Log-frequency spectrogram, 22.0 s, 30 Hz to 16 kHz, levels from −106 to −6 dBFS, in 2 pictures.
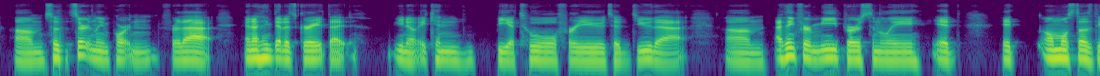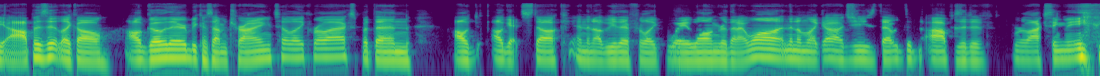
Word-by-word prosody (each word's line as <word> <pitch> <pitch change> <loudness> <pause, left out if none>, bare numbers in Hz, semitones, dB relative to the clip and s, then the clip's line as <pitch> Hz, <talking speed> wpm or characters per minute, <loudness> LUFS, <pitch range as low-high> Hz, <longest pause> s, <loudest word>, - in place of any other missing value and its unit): Um, 105 0 0
so 135 - +1
it's 125 +1 -5
certainly 135 -9 +2
important 115 0 -4 0.2
for 115 - -2
that, 115 0 +6 0.3
and 130 +1 +5
I - - +6
think 135 0 +3
that 135 - +4
it's 120 -1 0
great 125 0 +3
that, - - +1 0.5
you 125 - -2
know, 105 -2 0
it - - -6
can 110 -3 -5 0.2
be 110 -1 +1
a - - -4
tool 115 -1 -2
for 115 +1 -3
you 110 0 0
to 105 -1 -3
do 115 +5 -3
that. 100 -2 0 0.4
Um, 105 -1 -2
I 130 - +4
think 155 0 +4
for 135 -3 +3
me 130 +3 +2
personally, 115 -4 -1
it 115 -2 0 0.4
it 120 -3 -1 0.3
almost 135 -2 +4
does 130 -5 +4
the 115 +2 -3
opposite. 140 +7 +3
Like, 120 -1 +1
I'll 105 -4 +2
I'll 120 0 +2
go 125 +4 +4
there 140 0 +5
because 120 -3 -3
I'm 110 -1 +1
trying 115 +4 +1
to, 145 +1 -5
like, 140 -1 -4
relax, 145 0 0
but 120 - -5
then 115 -1 +1 0.4
I'll 115 -1 +3
g 105 - -19
I'll 120 - +1
get 110 -1 -5
stuck, 115 -2 -1
and 120 -2 -5
then 110 - -5
I'll 110 - -1
be 110 +1 -2
there 110 -1 0
for, 110 +2 -10
like, 105 -1 -3
way 110 -1 -1
longer 110 0 +1
than 105 -1 -2
I 105 - -1
want, 145 +1 +4
and - - -4
then 130 - 0
I'm 120 - -1
like, 115 0 -2
"Oh, 130 -2 0
jeez." 120 0 -6
That 115 -1 +1
would 120 -1 -10
do 125 - -6
the 120 - -14
opposite 115 -1 +2
of 110 -1 -5 0.3
relaxing 115 0 -2
me. 135 +3 +3
115 Hz, 225 wpm, -24 LUFS, 110-130 Hz, 0.5 s, that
